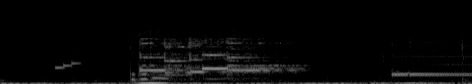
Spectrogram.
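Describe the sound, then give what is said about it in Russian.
A phone is dialed: a quick beep, then a dense burst of overlapping keypad tones, a brief pause, and a steady ringback tone begins. It is moderately loud, with no voices. “Все, звоню.”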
